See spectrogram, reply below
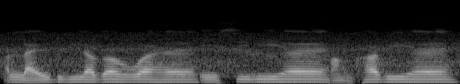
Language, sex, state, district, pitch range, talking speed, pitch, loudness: Hindi, male, Maharashtra, Dhule, 115-120 Hz, 155 wpm, 115 Hz, -27 LUFS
